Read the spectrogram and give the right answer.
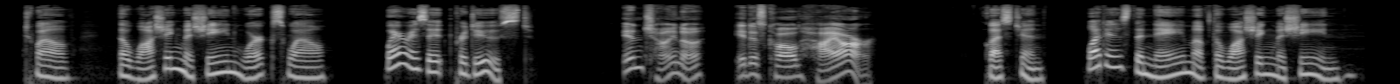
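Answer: Haier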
